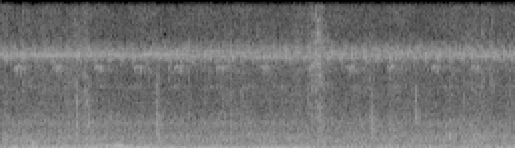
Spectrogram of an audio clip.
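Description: Crickets trilling steadily, a thin high-pitched drone, over a low hum, with a few faint clicks.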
